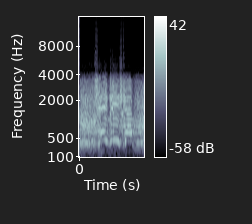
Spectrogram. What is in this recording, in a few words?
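near waypoint, mood med, Russian; War Thunder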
